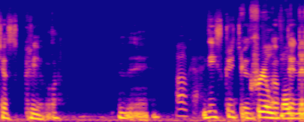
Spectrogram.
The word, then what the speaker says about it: Creel: Though I'd have to learn how to pronounce their name. I believe it's just Creel.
